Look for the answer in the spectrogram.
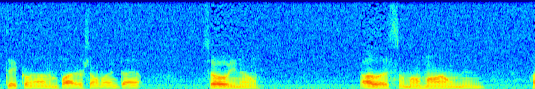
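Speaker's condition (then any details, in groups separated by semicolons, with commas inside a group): Brain injury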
